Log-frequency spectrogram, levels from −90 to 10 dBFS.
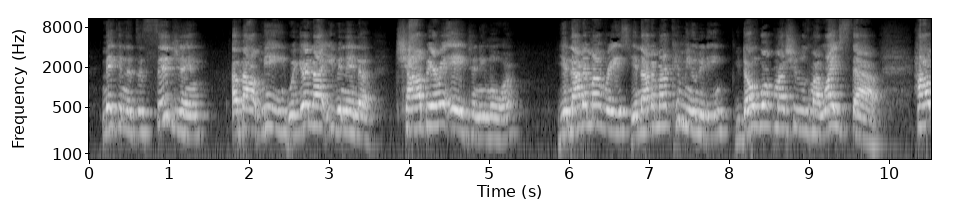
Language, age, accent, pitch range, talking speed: English, 40-59, American, 230-290 Hz, 180 wpm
